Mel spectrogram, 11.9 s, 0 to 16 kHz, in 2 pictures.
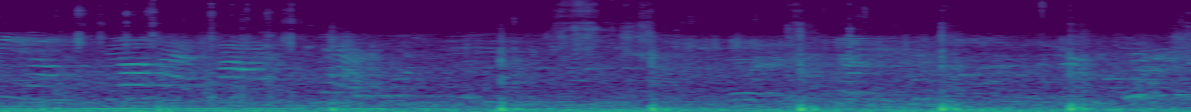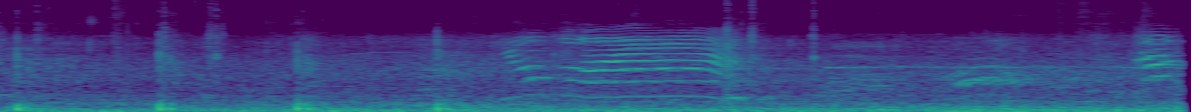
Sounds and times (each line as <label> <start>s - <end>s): Child 8.5s - 9.9s
Child 10.8s - 11.9s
